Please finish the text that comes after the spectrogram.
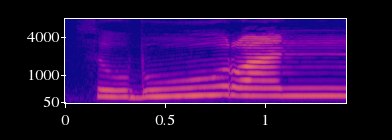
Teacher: را کو موٹا پڑا ہے اور غنہ کیا ہے را کے اوپر، کیونکہ را کے اوپر 2 زبر ہے، 2 زبر کے اوپر ہم نے غنہ کر کر پڑھنا ہے۔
